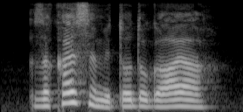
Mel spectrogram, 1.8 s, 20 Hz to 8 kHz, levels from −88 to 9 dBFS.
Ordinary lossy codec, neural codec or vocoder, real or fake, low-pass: none; none; real; 7.2 kHz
